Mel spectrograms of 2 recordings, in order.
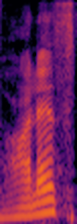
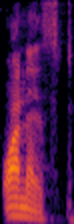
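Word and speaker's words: honest: শি ওয়াজ ওয়ানেস্ট, যদিও অনেকে এইসের উচ্চারণ করে হনেস্ট বলে, হনেস্ট শুদ্ধ না, অনেস্ট। আর ওয়ানেস্ট থেকে এটা আরো শুদ্ধ হলো ওয়ানিস্ট, এটা রস্বইকারের মতো বলতে পারেন।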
